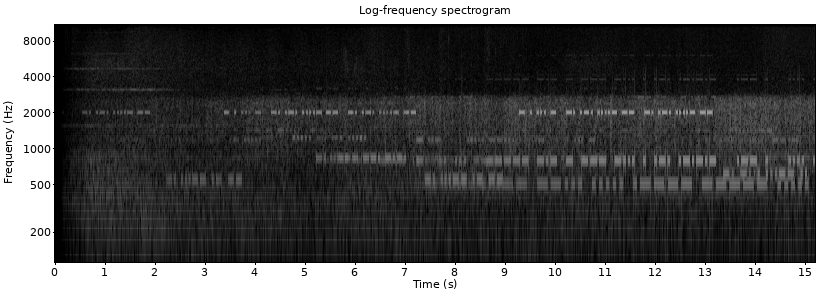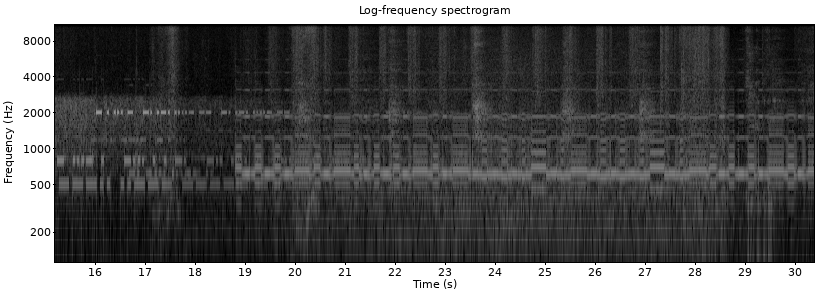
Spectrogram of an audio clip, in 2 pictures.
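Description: Opening of a dungeon synth track: radio hiss fading in, with several steady beeping tones at different pitches switching on and off like radio signals. About nineteen seconds in, a louder wavering, pulsing tone takes over, with scattered clicks and crackles.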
